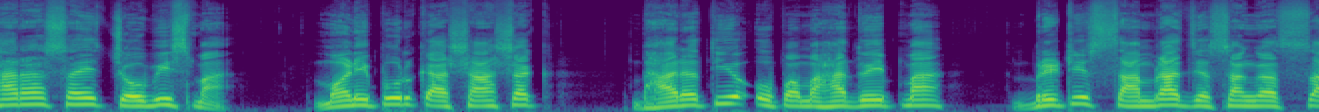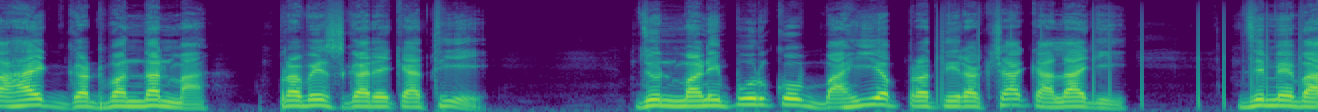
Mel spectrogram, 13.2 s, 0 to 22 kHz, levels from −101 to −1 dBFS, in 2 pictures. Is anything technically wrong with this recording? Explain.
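Yes. A train of clicks runs from 11.28 s to 13.11 s, starting just after "जुन मणिपुरको बाह्य". About fifteen similar sharp pulses arrive at an uneven pace, averaging 7.7 per second and peaking about 5 dB above the speech, so they stand out clearly. The likely cause is electrical interference from nearby equipment or a faulty connection or power supply, either one injecting brief spikes. They are heard as irregular ticking and popping laid over the speech and its pauses.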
